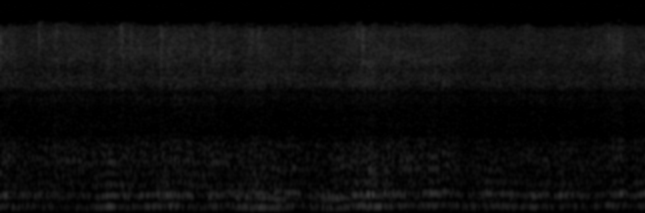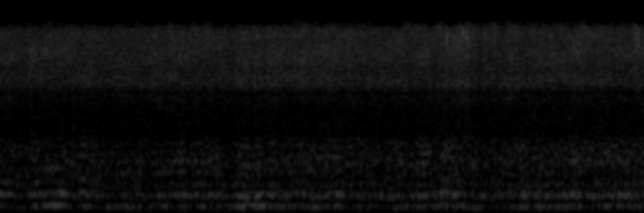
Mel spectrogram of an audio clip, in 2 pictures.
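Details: Buzzing German yellowjackets (Vespula germanica) around their nest, a sustained low hum with a fainter overtone, many wings overlapping and individual tones rising and falling as wasps fly in and out.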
